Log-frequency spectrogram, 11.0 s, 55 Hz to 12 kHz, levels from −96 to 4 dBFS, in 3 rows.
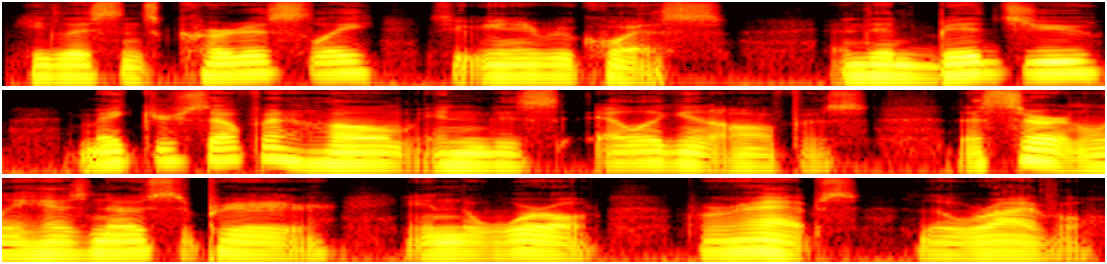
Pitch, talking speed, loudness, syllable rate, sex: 110 Hz, 160 wpm, -21 LUFS, 4.9 syllables/s, male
